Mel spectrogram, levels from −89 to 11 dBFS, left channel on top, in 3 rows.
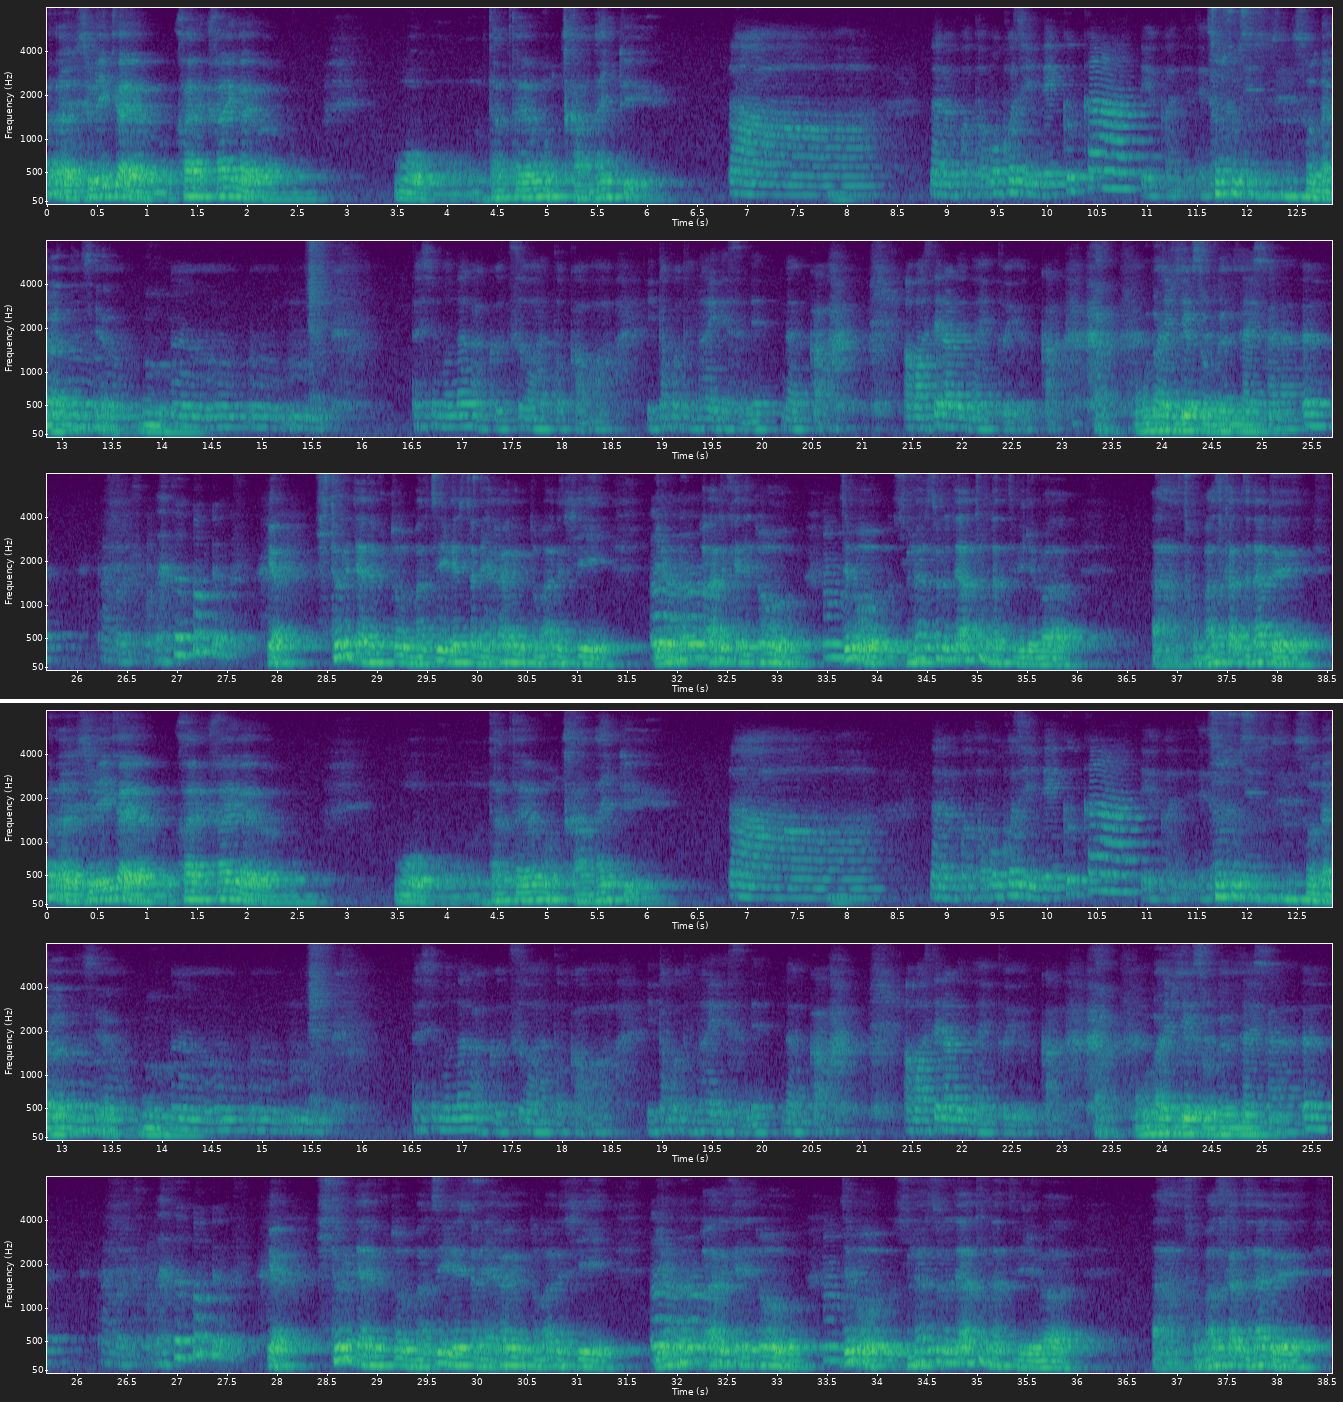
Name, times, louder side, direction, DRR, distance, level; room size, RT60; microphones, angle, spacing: voice 1, 0.0-2.7 3.5-6.1 7.8-7.9 11.6-14.3 15.5-15.6 23.3-25.2 26.3-26.5 27.9-31.3 31.8-33.2 33.6-35.9 36.8-38.4, equal, 40° left, -3 dB, 2.2 m, -23 dB
voice 2, 6.8-8.2 8.8-12.1 12.4-13.7 14.1-16.0 16.5-25.7 26.2-28.0 30.1-30.3 31.7-32.5 33.5-34.1, left 1 dB, 10° left, -4 dB, 2.3 m, -31 dB
12.5 x 6.4 x 3.6 m, 1.0 s
head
